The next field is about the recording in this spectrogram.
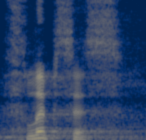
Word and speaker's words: thlipsis: Say it with me, thlipsis. You got to get the th.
